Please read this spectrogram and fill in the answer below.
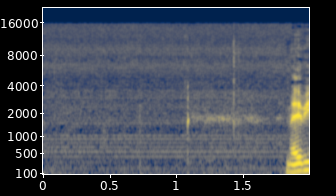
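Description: Faint, steady electrical mains hum from the amplified sound system.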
